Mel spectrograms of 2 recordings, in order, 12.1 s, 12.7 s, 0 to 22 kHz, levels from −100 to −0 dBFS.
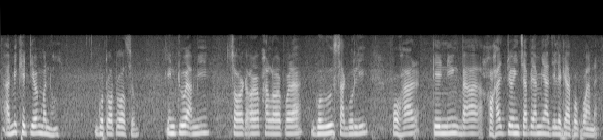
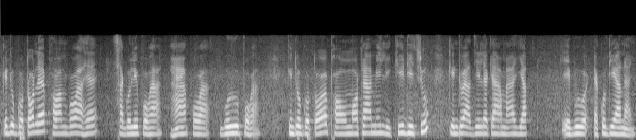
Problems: none marked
